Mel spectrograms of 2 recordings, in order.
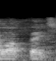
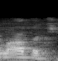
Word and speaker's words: látex: Em X, látex, que não se pronuncia latex, algumas pessoas pronunciam latex, mas é látex.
